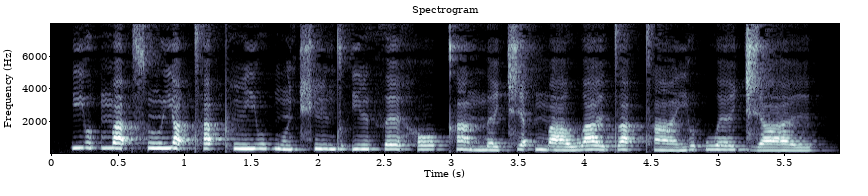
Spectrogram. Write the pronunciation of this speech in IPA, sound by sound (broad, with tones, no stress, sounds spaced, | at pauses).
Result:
j ʊ˦ ʔ m ä˦ ʔ s ũ˦ j ä˦ ʔ tʰ ä˦ ʔ pʰ ĩ˦ j u˦ b ũ˨ t͡ɕʰ ĩ˦ d ʊ˦ ʔ j ĩ˦˨ θ ɛ˦˨ h ɔ˦ kʰ ã˦˨ n ɛ˨ t͡ɕ ä˦ ʔ m ä˨ w a˦˨ ɪ̯ t ä˦ ʔ tʰ ã˨ j ʊ˦ ʔ w ɛ˦ d͡ʑ a˨ ɪ̯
